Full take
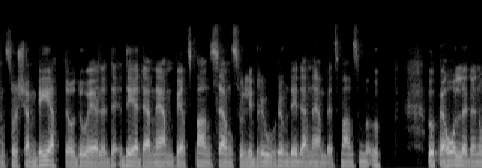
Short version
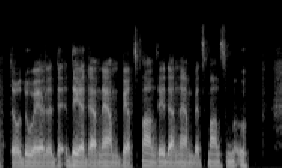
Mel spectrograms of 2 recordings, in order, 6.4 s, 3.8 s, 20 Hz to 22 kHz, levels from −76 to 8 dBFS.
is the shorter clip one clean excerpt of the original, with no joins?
no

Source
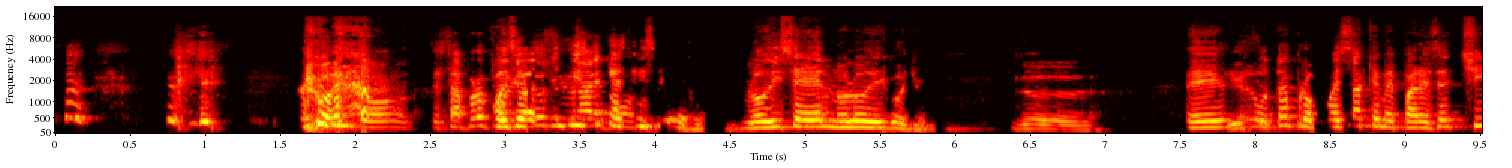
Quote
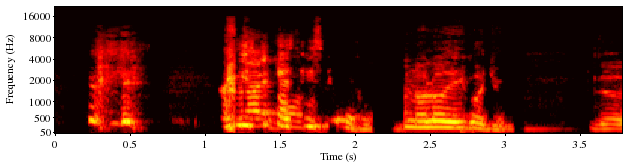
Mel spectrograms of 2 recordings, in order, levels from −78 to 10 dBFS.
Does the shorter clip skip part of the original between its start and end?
yes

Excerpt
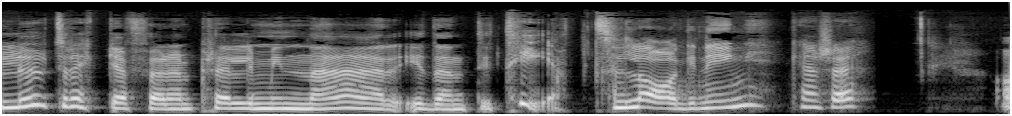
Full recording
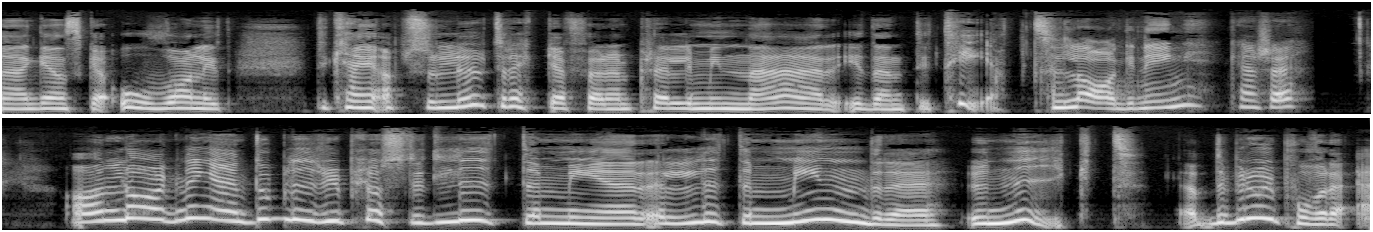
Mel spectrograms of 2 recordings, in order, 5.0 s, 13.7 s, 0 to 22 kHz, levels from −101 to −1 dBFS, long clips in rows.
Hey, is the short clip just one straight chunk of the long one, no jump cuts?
yes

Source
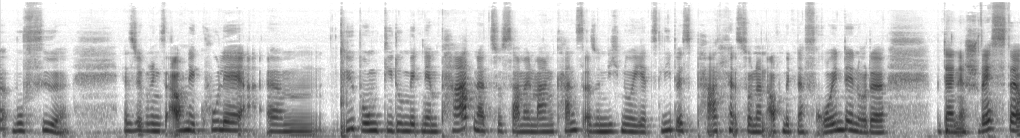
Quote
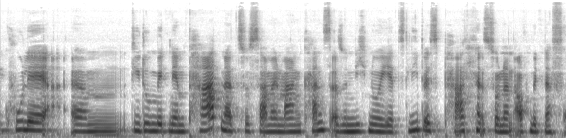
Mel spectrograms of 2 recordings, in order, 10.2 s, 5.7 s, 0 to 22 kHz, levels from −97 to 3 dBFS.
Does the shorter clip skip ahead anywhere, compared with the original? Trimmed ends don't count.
yes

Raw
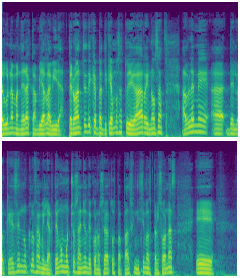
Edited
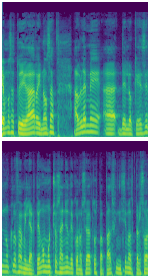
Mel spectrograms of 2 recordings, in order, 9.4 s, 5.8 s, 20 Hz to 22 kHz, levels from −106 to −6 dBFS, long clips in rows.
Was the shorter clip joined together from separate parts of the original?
no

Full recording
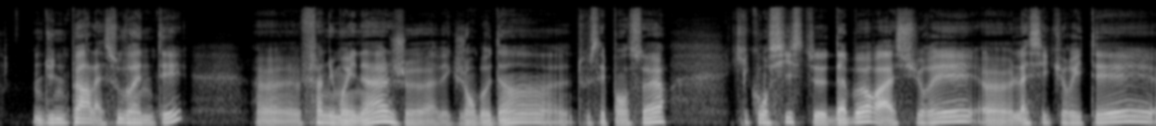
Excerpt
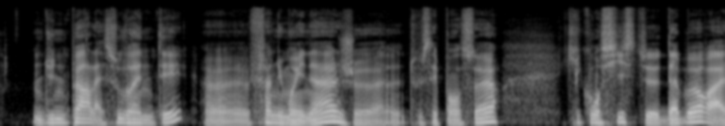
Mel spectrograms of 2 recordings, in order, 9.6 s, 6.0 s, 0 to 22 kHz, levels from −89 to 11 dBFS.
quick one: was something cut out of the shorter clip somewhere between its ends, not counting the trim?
yes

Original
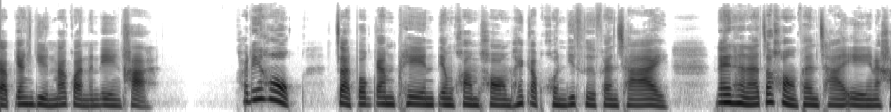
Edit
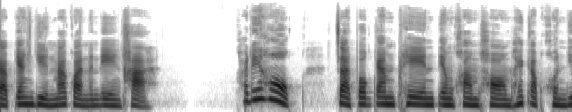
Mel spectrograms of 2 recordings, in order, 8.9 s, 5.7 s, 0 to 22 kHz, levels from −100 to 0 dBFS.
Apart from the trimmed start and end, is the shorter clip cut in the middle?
no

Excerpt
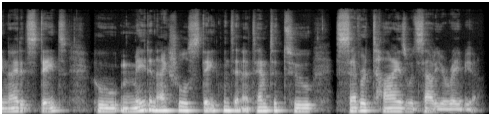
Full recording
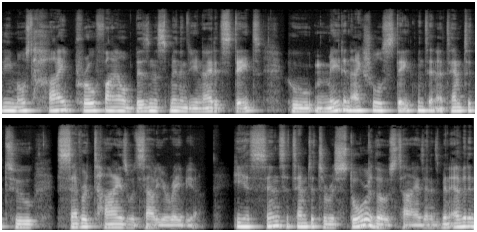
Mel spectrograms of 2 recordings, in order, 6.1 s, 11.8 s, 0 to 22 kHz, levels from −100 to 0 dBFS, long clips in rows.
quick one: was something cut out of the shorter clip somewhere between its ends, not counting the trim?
no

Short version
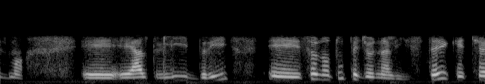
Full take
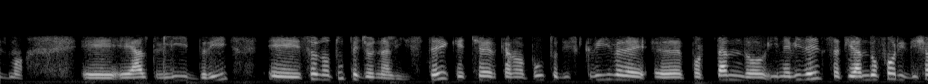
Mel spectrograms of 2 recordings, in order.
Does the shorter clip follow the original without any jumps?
yes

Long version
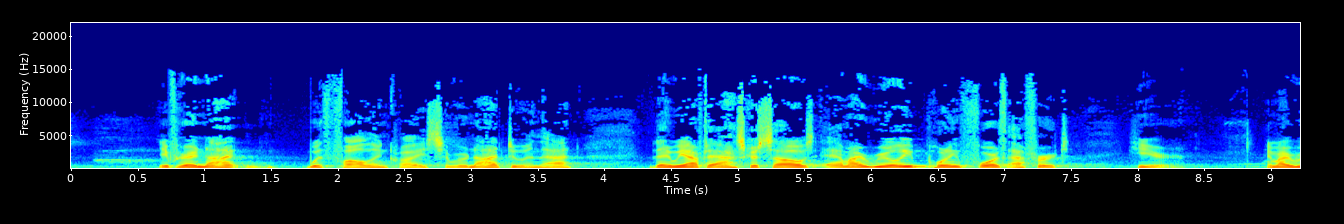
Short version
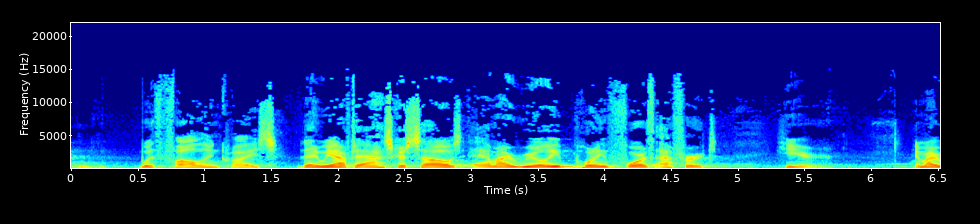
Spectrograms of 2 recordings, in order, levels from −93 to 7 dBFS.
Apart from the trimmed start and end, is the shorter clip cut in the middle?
yes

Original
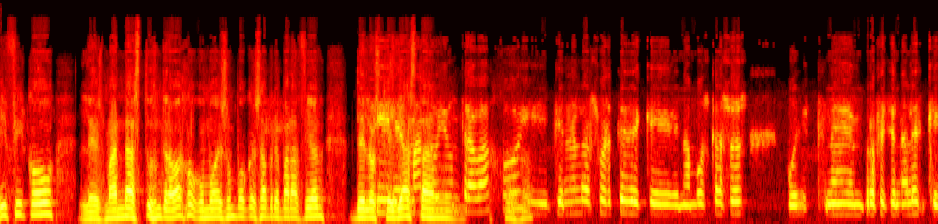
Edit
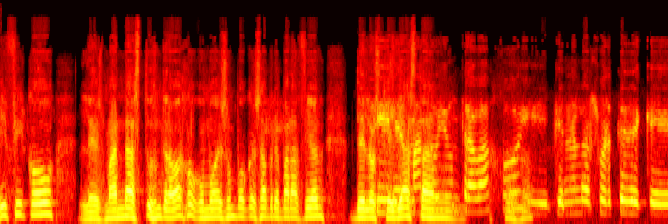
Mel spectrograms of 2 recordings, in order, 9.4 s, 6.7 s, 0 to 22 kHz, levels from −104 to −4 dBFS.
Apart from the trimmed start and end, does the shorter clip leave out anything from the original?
no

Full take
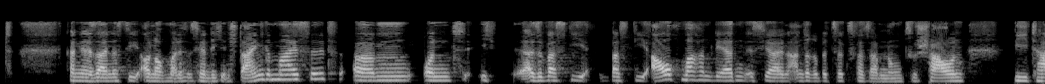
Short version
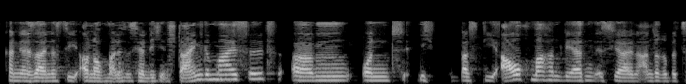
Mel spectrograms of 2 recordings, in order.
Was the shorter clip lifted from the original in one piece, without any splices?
no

